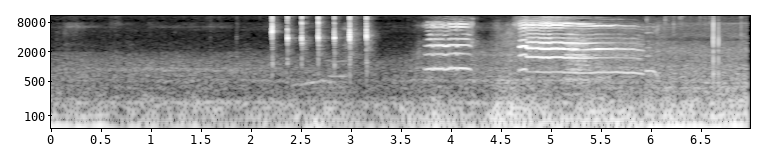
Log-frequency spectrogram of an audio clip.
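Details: Huddled domestic cats called good brothers: a quick series of clicks, then two clear, nasal meows, the second longer and slowly falling. Low rumbling background noise throughout.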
